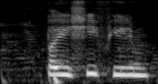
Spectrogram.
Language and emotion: Russian, neutral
